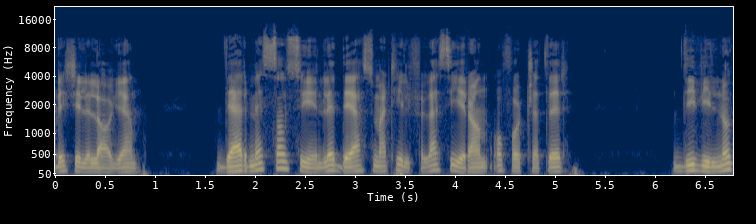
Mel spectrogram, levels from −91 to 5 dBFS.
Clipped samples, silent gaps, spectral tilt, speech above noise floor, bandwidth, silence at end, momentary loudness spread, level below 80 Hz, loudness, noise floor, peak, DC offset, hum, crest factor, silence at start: under 0.1%; none; -4.5 dB/octave; 50 dB; 13.5 kHz; 0 s; 8 LU; -58 dBFS; -29 LUFS; -79 dBFS; -10 dBFS; under 0.1%; none; 20 dB; 0 s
